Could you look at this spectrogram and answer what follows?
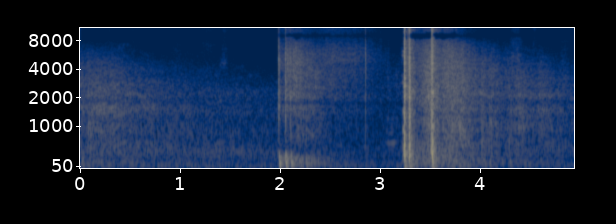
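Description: Winda "Rags to Riches" 500-gram firework cake firing: one sharp report about two seconds in, then two more a quarter second apart just past three seconds, each trailing off over about a second.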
